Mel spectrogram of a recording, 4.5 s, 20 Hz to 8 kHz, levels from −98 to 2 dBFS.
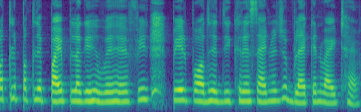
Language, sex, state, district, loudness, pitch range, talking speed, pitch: Hindi, female, Chhattisgarh, Sukma, -18 LUFS, 215-245 Hz, 250 wpm, 225 Hz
